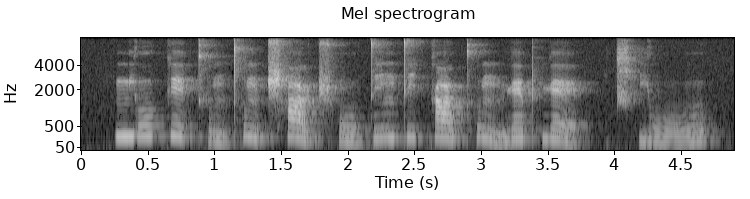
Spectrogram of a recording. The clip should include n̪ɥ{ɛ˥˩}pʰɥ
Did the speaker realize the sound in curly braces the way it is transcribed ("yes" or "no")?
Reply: no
